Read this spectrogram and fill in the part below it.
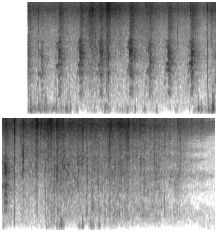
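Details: A flock of guans in the wild gives a dense run of harsh, broadband bursts, several per second and uneven in spacing, over a steady high hiss.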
